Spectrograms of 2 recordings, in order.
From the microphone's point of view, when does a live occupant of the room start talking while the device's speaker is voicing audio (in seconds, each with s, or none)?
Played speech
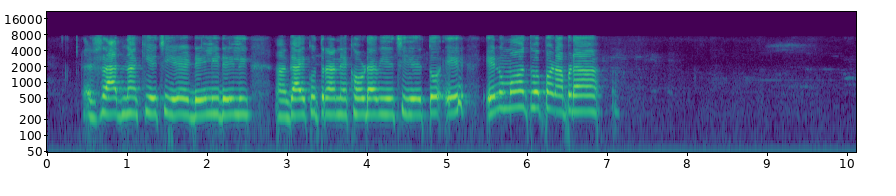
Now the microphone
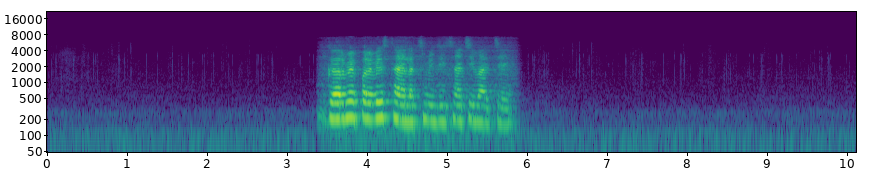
3.5 s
